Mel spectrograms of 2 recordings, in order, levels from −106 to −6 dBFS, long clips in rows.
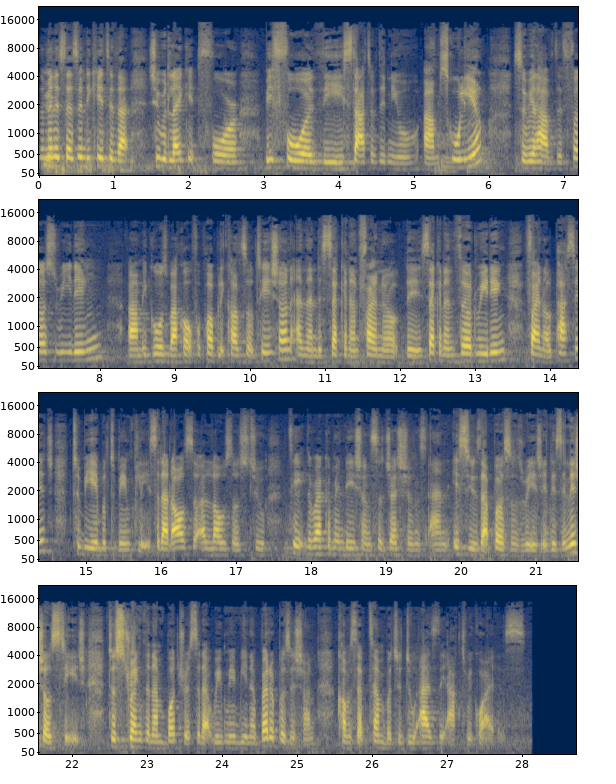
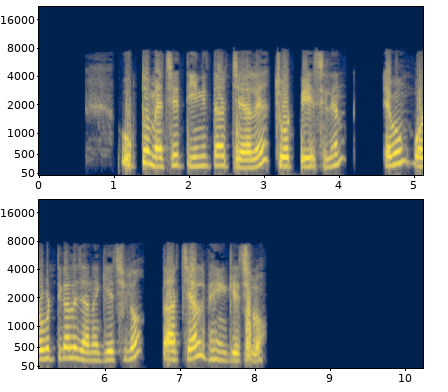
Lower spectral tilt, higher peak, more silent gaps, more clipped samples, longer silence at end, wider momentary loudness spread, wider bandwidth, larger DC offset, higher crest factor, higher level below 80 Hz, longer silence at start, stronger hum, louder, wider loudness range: second, -2 dB/octave vs -4.5 dB/octave; second, -4 dBFS vs 0 dBFS; second, none vs 3.09-3.14 s, 4.11-4.58 s, 6.55-6.76 s; neither; second, 0.7 s vs 2.1 s; first, 13 LU vs 8 LU; first, 15.5 kHz vs 7.8 kHz; neither; about the same, 18 dB vs 14 dB; about the same, -62 dBFS vs -58 dBFS; second, 0 s vs 1.1 s; neither; second, -23 LUFS vs -13 LUFS; about the same, 4 LU vs 3 LU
